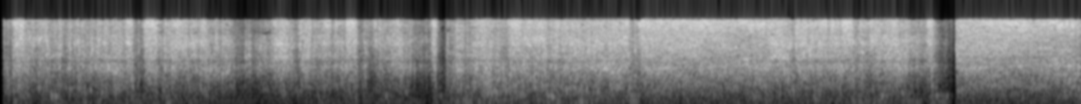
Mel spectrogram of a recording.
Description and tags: TCT soundscape MFR rose-enthan-manuel
Sounds from objects that are beloved to the participant pupils at La Roche des Grées school, Messac. The source of the sounds has to be guessed.
France, messac, mysounds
